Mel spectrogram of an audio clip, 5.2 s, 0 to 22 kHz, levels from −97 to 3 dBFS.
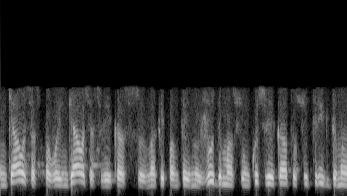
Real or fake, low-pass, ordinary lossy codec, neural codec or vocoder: real; 3.6 kHz; MP3, 32 kbps; none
